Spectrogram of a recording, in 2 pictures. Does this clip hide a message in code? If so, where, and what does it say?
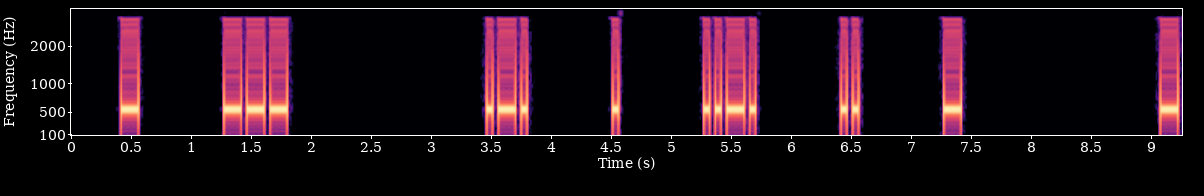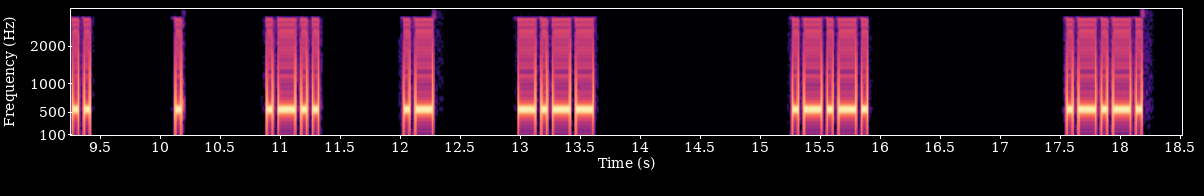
Yes: Morse code from 0.4 to 18.2 s, heard as a keyed tone, about 25 wpm, spaced as for 10 wpm, 550 Hz. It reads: TO REFIT DELAY <AR> <AR>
